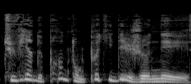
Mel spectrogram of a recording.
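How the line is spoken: Irritated exclamation. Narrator (French): s'exclama Hermione d'un ton irrité

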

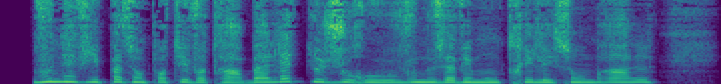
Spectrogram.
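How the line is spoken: Timid. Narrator (French): dit timidement Hermione

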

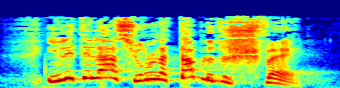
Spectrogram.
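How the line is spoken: Screaming. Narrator (French): hurlait-il

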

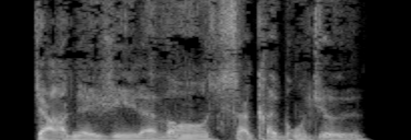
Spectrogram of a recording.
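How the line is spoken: Grumbling. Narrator (French): grommelait H8

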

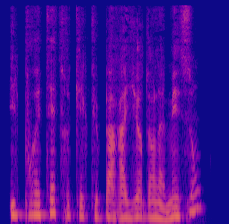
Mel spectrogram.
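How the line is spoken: Optimistic tone. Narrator (French): dit Hermione d'un ton optimiste

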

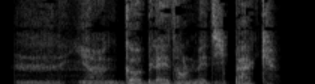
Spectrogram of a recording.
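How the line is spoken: Giant's rumbling growl. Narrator (French): gronda le géant

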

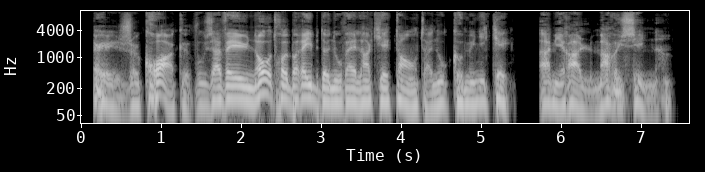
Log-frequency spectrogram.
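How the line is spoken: Growling. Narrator (French): gronda Lourdussamy

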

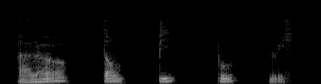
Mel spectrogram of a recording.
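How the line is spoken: Murmured. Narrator (French): murmura-t-elle

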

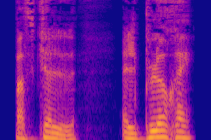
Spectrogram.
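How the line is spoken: Dejected tone. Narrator (French): reprit Harry d'un ton abattu

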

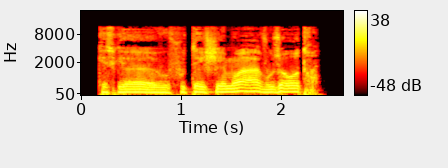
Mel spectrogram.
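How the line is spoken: Stammering. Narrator (French): bredouilla-t-il

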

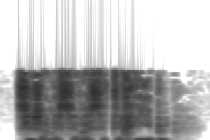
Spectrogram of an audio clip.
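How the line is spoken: Exclaimed. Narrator (French): s'écria Hermione

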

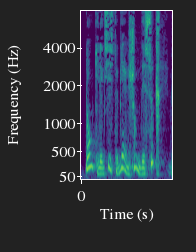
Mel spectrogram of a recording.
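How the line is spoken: Murmured. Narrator (French): murmura Harry

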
